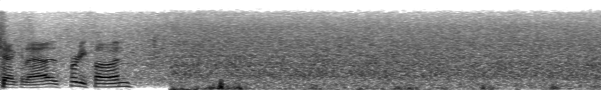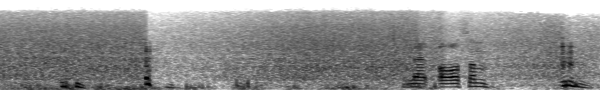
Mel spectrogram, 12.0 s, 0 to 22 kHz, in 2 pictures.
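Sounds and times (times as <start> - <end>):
waterfall splashing down rock: 0.0 - 12.0.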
